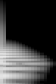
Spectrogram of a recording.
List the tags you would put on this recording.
Instrument samples > Synths / Electronic
bass
additive-synthesis
fm-synthesis

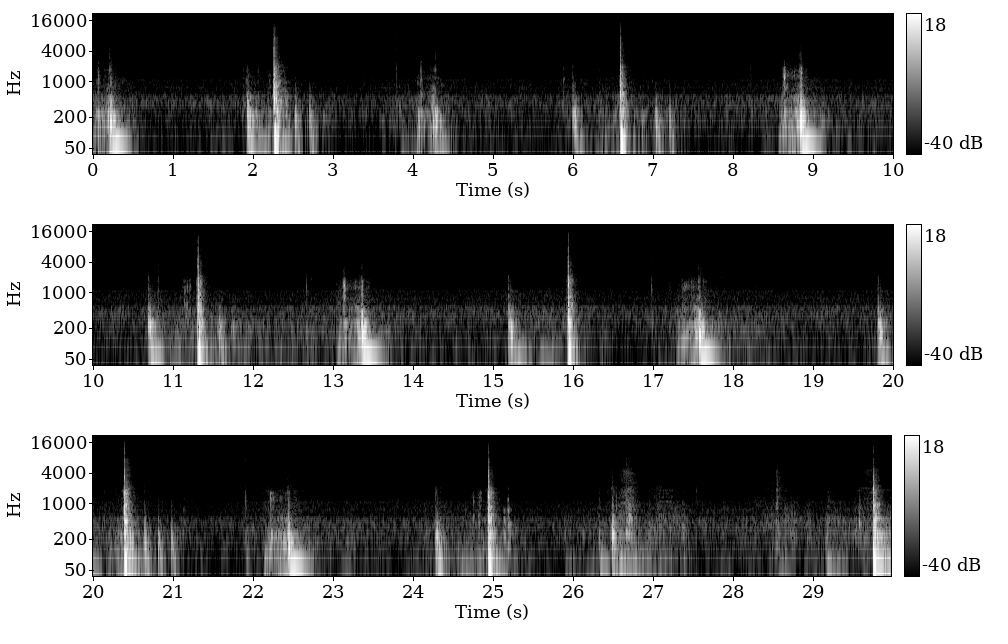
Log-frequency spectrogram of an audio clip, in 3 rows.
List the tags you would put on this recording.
Sound effects > Objects / House appliances
fridge
Phone-recording
foley
close
1950s
refrigerator
retro
open

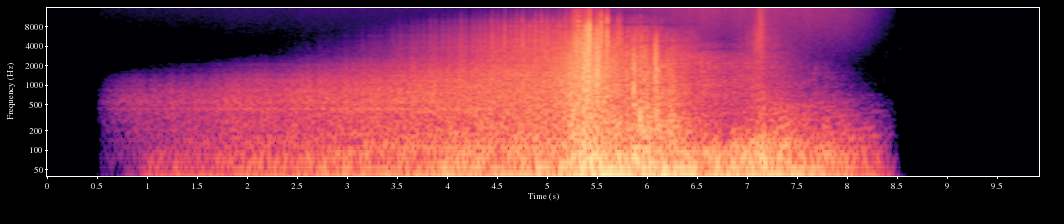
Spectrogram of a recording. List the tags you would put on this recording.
Sound effects > Other
bass
boom
cinematic
deep
epic
explosion
game
hit
impact
implosion
industrial
movement
riser
stinger
sub
sweep
tension
thud
trailer
transition
whoosh

